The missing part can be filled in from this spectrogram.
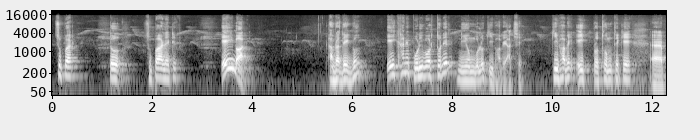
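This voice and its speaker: A man teaching English grammar in a classroom, explaining step by step with many fillers and questions to the students. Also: on the high side. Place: classroom with a board.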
